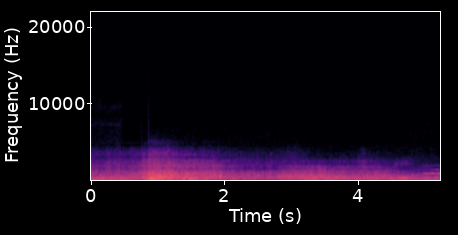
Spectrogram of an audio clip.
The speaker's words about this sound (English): The waves roll in, the shallow frothing water flowing gently over the sand, then ebbing away again.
